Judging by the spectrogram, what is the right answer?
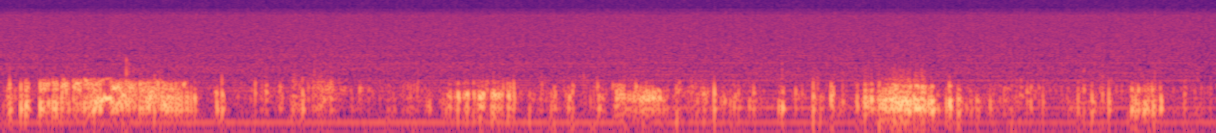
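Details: Stomach digesting cream of leek soup: loud low gurgling rumbles in several long bursts with bubbling pops between, over a faint steady hum; stomach growling (borborygmi).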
